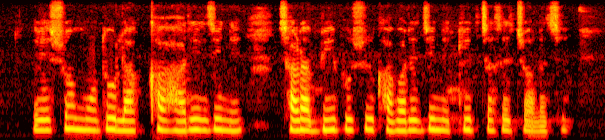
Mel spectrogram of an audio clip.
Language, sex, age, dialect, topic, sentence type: Bengali, female, 18-24, Western, agriculture, statement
